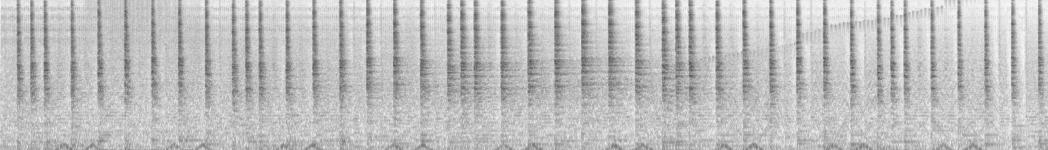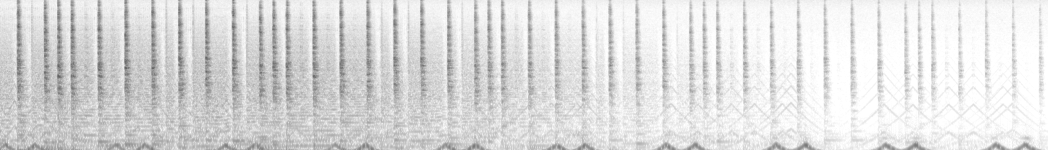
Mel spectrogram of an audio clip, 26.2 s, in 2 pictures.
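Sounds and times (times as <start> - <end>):
synthesizer sound effects: 0.0 - 26.1.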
